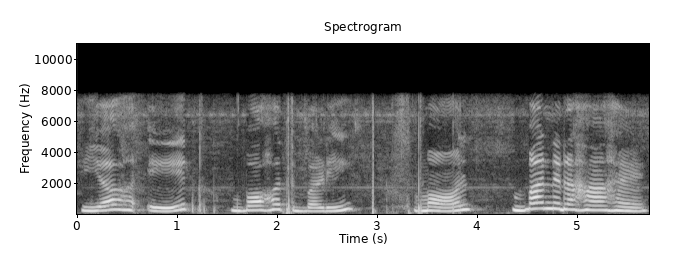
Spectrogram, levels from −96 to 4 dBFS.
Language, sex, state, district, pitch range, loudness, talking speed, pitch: Hindi, female, Bihar, West Champaran, 240-310 Hz, -14 LUFS, 85 wpm, 275 Hz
